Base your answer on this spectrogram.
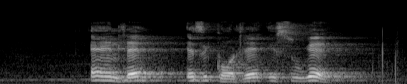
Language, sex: Xhosa, male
